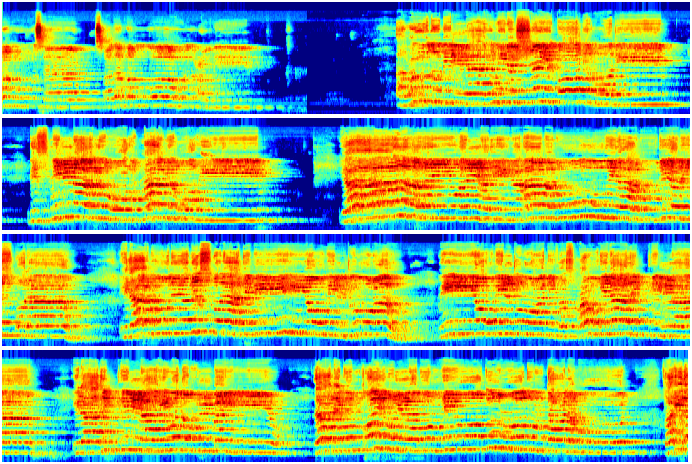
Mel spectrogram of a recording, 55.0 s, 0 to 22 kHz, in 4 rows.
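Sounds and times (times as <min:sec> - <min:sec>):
boy reciting melodically: 0:00.0 - 0:05.9, 0:07.9 - 0:19.6, 0:20.4 - 0:55.0.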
